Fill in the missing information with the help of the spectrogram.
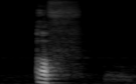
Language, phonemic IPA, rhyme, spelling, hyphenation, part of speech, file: Dutch, /ɑf/, -ɑf, af, af, adverb / adjective, Nl-af.ogg
- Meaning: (adverb) 1. off 2. off, from (implying motion); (adjective) 1. finished, done (when working on something) 2. out, dismissed from play under the rules of the game, e.g. by having been tagged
